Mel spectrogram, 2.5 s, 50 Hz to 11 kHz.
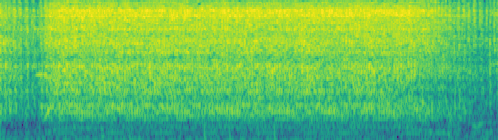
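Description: Power tool or ratchet tightening bolts on the oil filter housing of a 2014 BMW 535d F10 diesel, a steady loud whirring mechanical drone lasting a couple of seconds, close up.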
